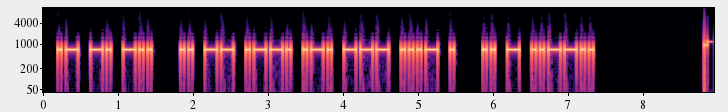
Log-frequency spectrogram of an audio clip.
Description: Morse code, heard as a keyed tone, about 22 wpm, 700 Hz. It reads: AND IMPROVE IT?
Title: Sentences from Top 1000 Words - Review Part 5 - 22wpm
